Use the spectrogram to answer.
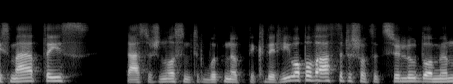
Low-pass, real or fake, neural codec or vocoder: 7.2 kHz; fake; codec, 16 kHz, 0.3 kbps, FocalCodec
